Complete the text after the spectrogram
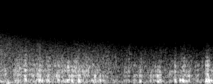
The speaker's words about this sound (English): were asleep in their small white trailer when a lightning storm exploded in the sky.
